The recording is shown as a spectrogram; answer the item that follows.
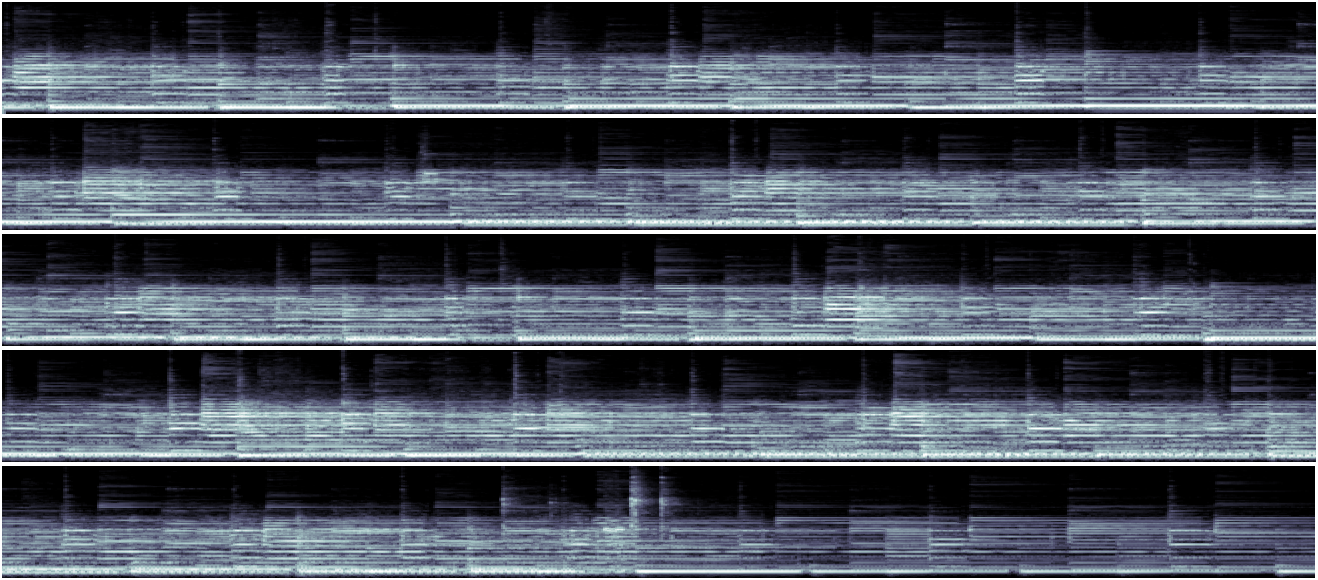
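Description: Solo electric guitar played without vocals: a picked, repeating figure of notes over sustained low notes.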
